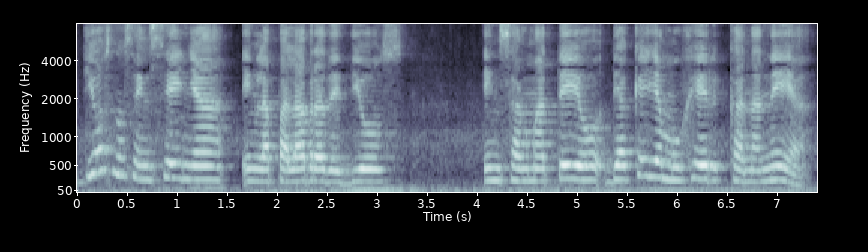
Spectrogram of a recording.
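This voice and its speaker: Woman preacher, fairly high pitch, slow fervent sermon delivery, emphatic repetition.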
